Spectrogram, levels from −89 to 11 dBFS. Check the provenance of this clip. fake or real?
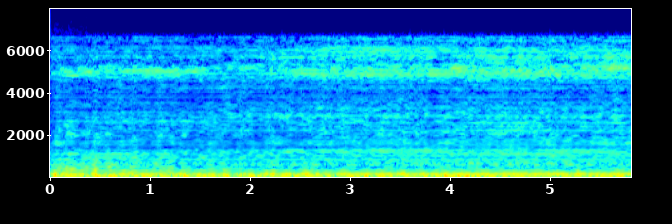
fake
